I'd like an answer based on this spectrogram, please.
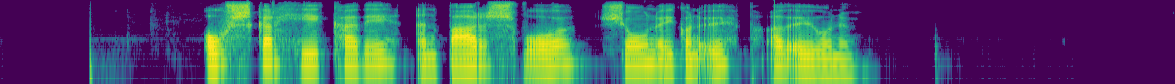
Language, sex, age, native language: Icelandic, female, 30-39, Icelandic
